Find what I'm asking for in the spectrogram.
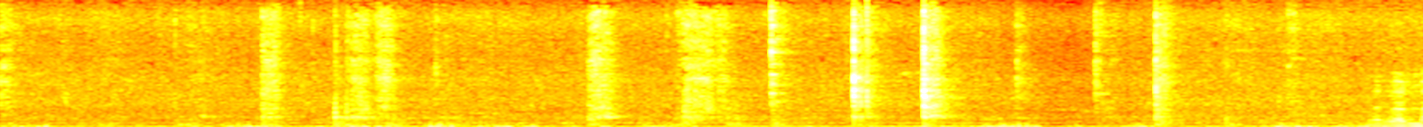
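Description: Semolina dry-roasting in a pan for kesari, with the spoon scraping and scratching in an uneven stirring rhythm and occasional light metal clinks, faint and close, over a low background hum.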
